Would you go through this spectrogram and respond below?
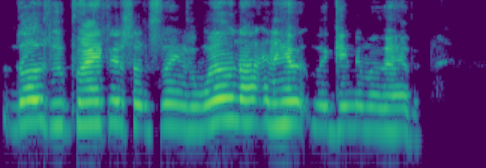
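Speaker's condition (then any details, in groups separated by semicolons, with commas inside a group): Cerebral palsy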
